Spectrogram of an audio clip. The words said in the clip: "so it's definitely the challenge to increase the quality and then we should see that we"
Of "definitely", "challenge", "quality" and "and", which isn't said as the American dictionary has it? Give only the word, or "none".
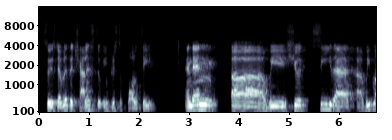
definitely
